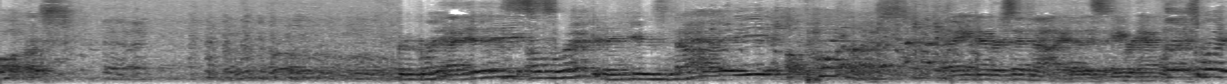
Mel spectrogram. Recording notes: Takes on audience members at the Firebird in St. Louis.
